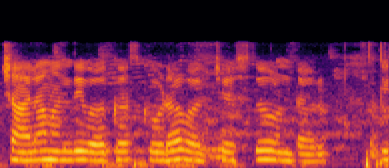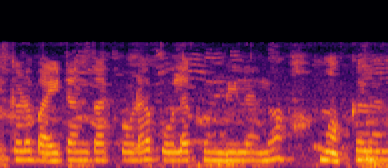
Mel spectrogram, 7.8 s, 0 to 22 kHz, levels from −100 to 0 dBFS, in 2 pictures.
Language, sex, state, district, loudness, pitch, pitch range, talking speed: Telugu, female, Andhra Pradesh, Manyam, -19 LUFS, 200 Hz, 190-210 Hz, 100 wpm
